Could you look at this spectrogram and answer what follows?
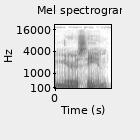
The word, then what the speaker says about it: myrcene: After that, the next one is myrcene or myrcene. Again, some viewer comments on how you say it, M-Y-R. So I say myrcene.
